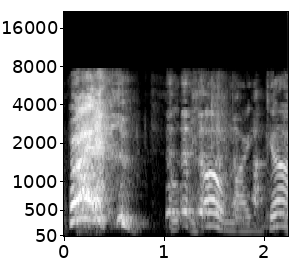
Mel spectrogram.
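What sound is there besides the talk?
sneeze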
